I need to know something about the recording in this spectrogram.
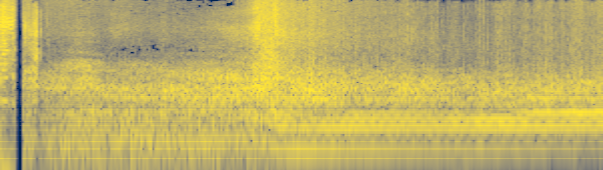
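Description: Car engine running at speed; about two and a half seconds in its note swells briefly, dips a little in pitch and then holds steady.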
